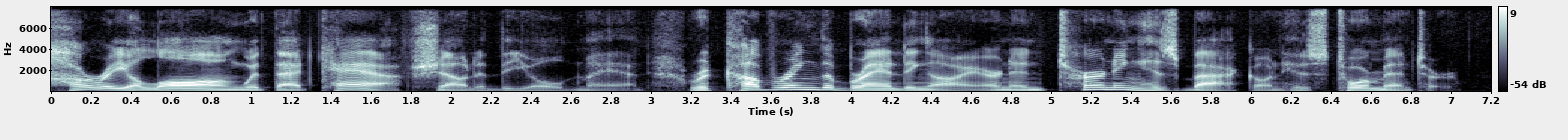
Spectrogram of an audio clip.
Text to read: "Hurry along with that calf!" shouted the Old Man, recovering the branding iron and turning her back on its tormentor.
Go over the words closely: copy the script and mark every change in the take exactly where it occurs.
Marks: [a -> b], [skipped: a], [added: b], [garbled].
"Hurry along with that calf!" shouted the Old Man, recovering the branding iron and turning [her -> his] back on [its -> his] tormentor.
